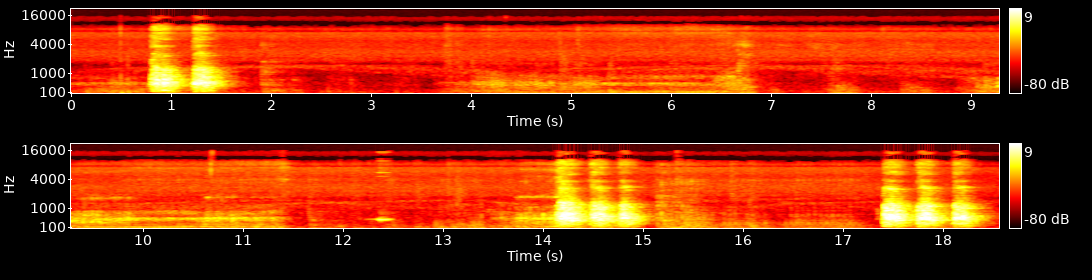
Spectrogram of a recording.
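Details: Bulldog in New York City barking in short bursts, a double bark near the start, then two clusters of three rapid barks near the end, with low grumbling growl-like vocalizing between.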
